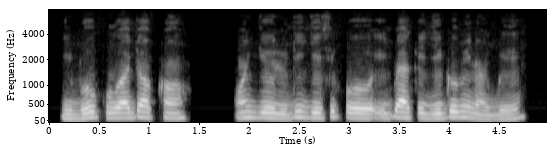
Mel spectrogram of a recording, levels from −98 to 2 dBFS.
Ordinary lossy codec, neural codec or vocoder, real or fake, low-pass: none; codec, 16 kHz, 16 kbps, FunCodec, trained on Chinese and English, 50 frames a second; fake; none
